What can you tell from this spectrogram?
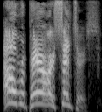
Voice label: Self Repair Sensors, Soldier Male; Soldier Male 03

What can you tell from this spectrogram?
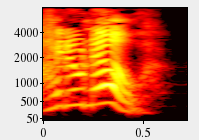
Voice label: Team Don't Know, Female; Female 02

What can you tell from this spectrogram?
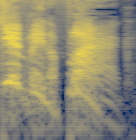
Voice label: Flag Give Me, Soldier Male

